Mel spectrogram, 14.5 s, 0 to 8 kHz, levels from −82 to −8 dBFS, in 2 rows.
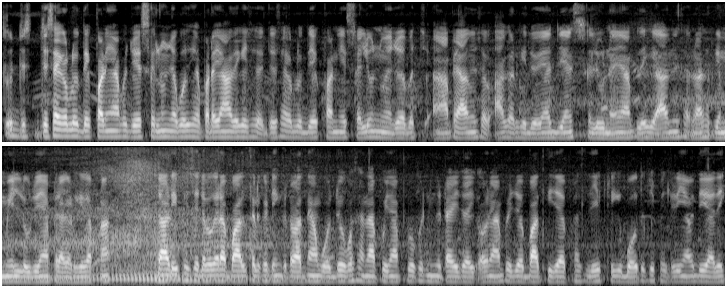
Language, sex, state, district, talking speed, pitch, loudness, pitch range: Hindi, male, Bihar, Jamui, 305 wpm, 110 Hz, -23 LUFS, 110-120 Hz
